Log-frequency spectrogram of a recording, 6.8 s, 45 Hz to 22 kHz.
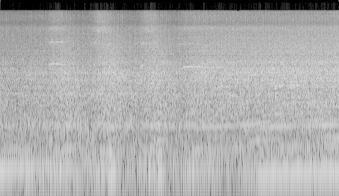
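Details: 1976 Capri Ghia, carbureted, running after carb fuel leaks were fixed; fuel system good, getting warm, vacuum systems not working, tune uncertain. Steady low idle with brief rev changes, no misses or backfires; running normally.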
